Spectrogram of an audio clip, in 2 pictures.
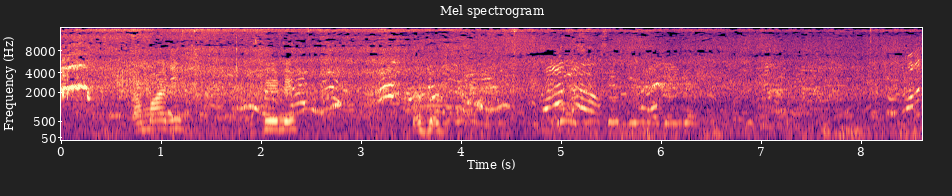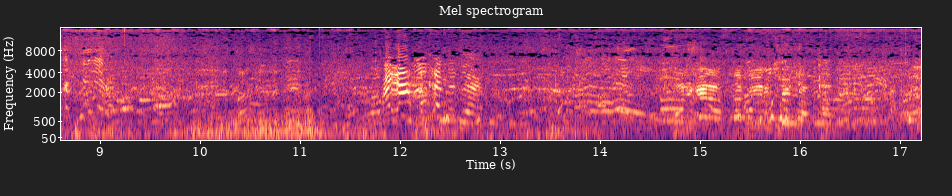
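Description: Children shout and squeal playfully outdoors.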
